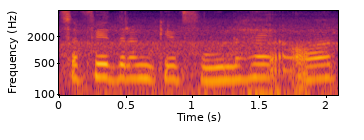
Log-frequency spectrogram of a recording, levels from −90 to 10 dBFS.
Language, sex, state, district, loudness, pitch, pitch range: Hindi, female, Maharashtra, Mumbai Suburban, -15 LUFS, 225 Hz, 215-235 Hz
